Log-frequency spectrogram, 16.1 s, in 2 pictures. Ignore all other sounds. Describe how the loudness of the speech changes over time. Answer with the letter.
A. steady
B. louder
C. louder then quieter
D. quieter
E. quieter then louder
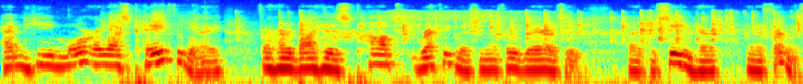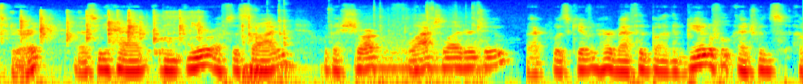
D.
